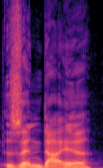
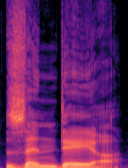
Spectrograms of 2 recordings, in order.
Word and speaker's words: Zendaya: We have been saying Zendaya when apparently the proper pronunciation of the girl's name is Zendaya.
